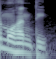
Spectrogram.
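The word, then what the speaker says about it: Mohanty: mAh and sanjip Kumar mohanti actually it's in Bengali we always pronounce these Ora surnames as mohanti only but one of their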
